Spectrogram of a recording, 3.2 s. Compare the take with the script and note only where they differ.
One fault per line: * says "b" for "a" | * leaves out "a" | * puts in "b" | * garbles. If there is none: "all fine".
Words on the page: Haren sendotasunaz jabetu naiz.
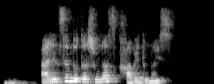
all fine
